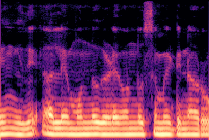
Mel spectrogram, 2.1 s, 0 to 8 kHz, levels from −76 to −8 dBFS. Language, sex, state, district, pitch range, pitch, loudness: Kannada, female, Karnataka, Bidar, 125-130 Hz, 125 Hz, -12 LUFS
